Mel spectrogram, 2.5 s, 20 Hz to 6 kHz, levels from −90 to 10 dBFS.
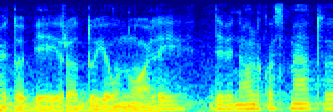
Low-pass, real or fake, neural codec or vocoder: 5.4 kHz; real; none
